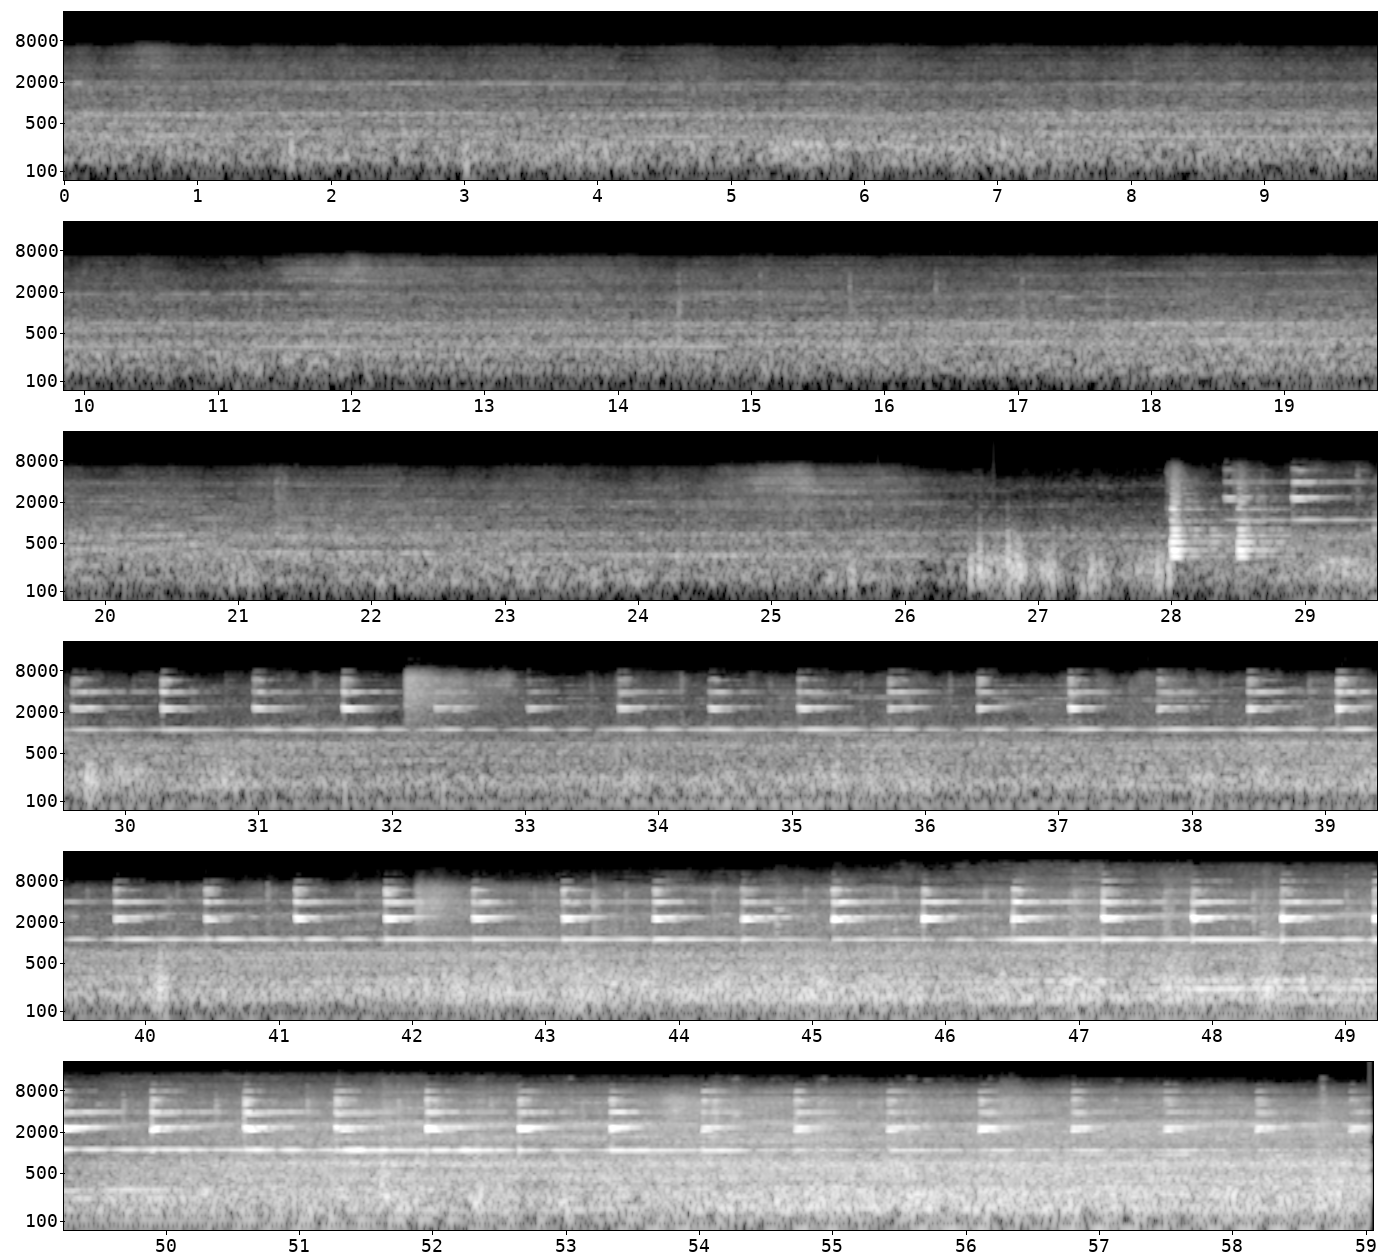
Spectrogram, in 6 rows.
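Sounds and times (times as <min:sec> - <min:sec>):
train rumbling: 0:00.0 - 0:59.0
railroad warning bell ringing: 0:28.3 - 0:59.0.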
